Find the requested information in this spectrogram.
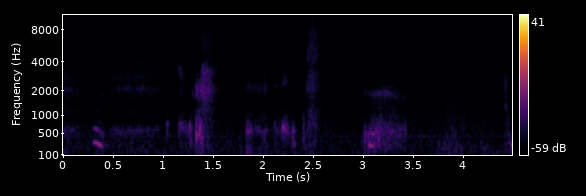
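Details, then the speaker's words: A sharp, explosive sneeze with a quick breath in before it and faint sniffling around it, from a sick person with an itchy, snotty, runny nose and ears needing to pop; sneeze. "So itchy right now. I'm gonna sneeze again. Damn it. Oh, I'm making a mess."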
